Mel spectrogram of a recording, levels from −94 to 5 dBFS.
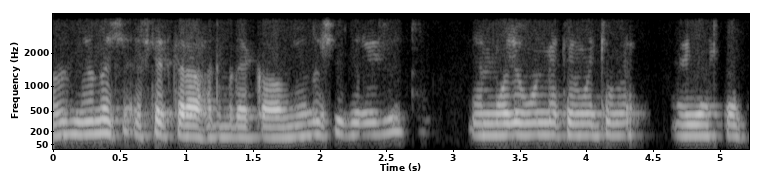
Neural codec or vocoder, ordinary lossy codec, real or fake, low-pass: none; none; real; 3.6 kHz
